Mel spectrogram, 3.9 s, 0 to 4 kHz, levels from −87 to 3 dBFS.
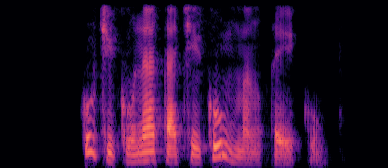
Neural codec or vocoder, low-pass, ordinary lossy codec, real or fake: vocoder, 22.05 kHz, 80 mel bands, WaveNeXt; 3.6 kHz; AAC, 32 kbps; fake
